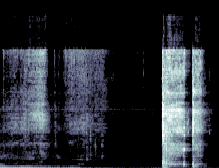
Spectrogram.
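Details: Child with a cough and cold reciting Quran memorisation: voice trails off, then two sharp, harsh coughs after a brief silence.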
